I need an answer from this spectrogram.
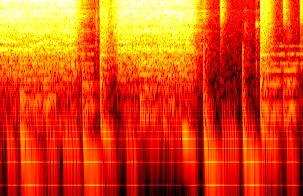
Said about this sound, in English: We're bringing out the hairspray.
